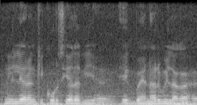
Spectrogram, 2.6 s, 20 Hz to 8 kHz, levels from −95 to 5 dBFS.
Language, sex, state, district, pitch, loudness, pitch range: Hindi, male, Chhattisgarh, Raipur, 140 Hz, -14 LUFS, 135-145 Hz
